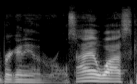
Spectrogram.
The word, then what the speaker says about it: ayahuasca: Ayahuasca is by the way, that's how you pronounce it. Is ayahuasca.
